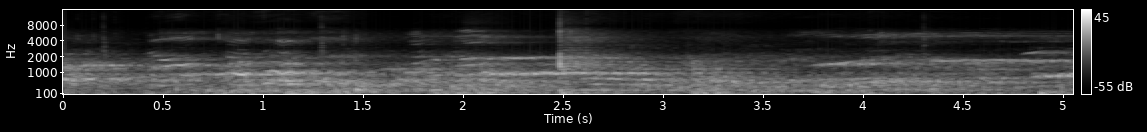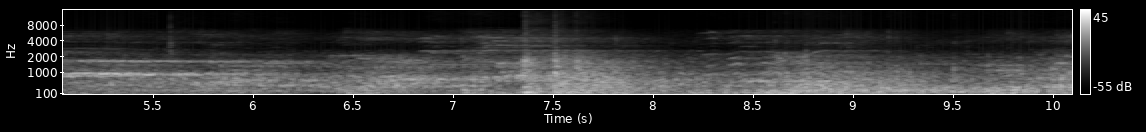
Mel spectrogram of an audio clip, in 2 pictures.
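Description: Skateboard wheels rolling over a plywood mini ramp, with thuds from the board. There is a sharp knock about two and a half seconds in and a louder one about seven seconds in.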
